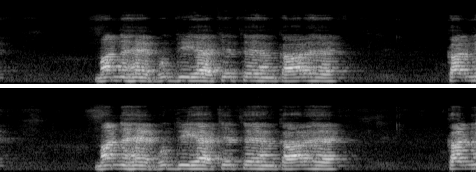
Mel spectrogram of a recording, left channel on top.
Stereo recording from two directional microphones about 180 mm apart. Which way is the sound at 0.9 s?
30° left (ahead or behind).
